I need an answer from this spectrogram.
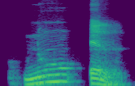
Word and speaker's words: Noël: Example, Noël. Here, this E with tréma will be separated, which means Christmas.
